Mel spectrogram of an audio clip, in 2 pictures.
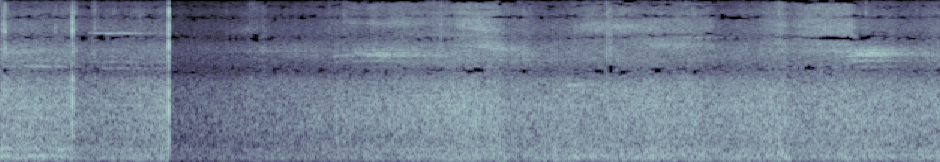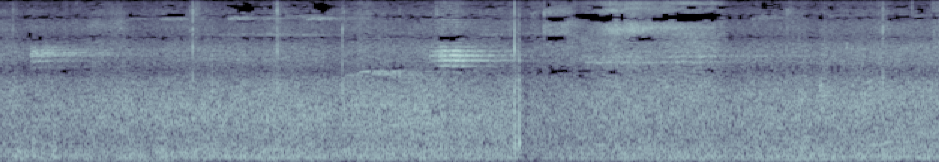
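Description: Steady road traffic noise, a continuous hum of passing vehicles. It drops sharply about a second in, then slowly swells back.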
